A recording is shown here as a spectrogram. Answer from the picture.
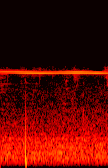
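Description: A steady high-pitched whine held at one pitch through the pause, with a single sharp click about half a second in.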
